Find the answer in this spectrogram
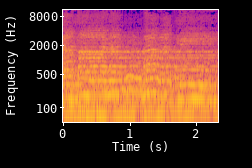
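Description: Background music: the opening of a Telugu song, with held melodic lines over a steady low drone.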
